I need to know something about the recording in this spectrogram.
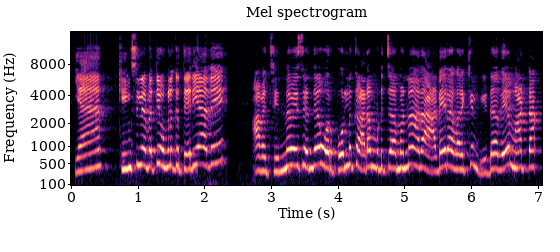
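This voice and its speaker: A woman's voice: very high voice, fairly quick, fairly bright tone. A woman playing a protective middle-aged mother who defends her son and argues with her husband in a pleading, reasoning way. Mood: defensive. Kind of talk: amateur audio drama.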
